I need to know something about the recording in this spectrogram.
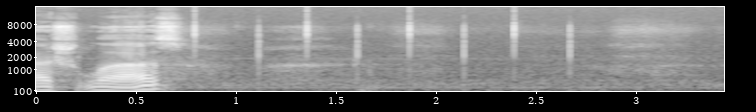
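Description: A small button clicks under a thumb.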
